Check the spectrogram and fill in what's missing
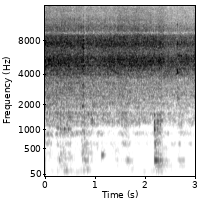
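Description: Chicken masala frying in a pan as water is poured in, giving a steady close hiss and sizzle throughout with faint scraping stirs and no talking.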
